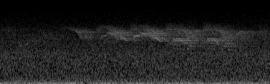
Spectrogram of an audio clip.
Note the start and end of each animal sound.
0.6s-2.7s: Ovenbird (Seiurus aurocapilla)
0.8s-2.5s: Veery (Catharus fuscescens)

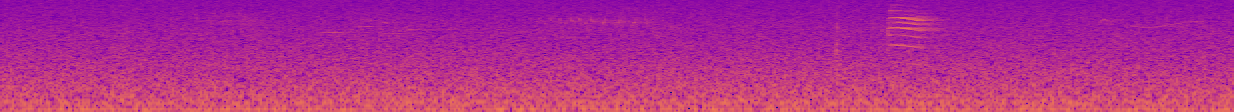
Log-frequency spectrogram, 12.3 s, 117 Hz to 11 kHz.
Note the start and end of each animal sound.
3.0s-4.0s: Hermit Thrush (Catharus guttatus)
5.2s-6.8s: Ovenbird (Seiurus aurocapilla)
8.8s-9.3s: Blue Jay (Cyanocitta cristata)
10.8s-12.0s: Eastern Wood-Pewee (Contopus virens)

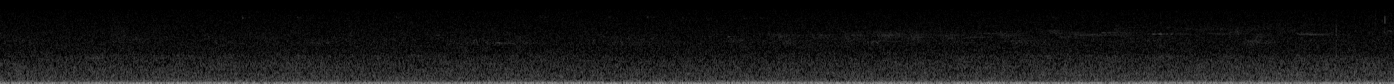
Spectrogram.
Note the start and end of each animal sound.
7.1s-9.2s: Ovenbird (Seiurus aurocapilla)
9.3s-13.7s: Winter Wren (Troglodytes hiemalis)

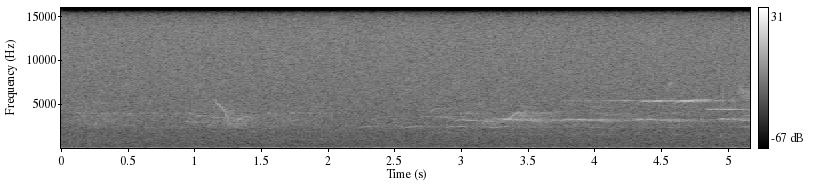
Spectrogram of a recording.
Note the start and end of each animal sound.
0.0s-1.6s: Winter Wren (Troglodytes hiemalis)
1.0s-5.2s: Red-eyed Vireo (Vireo olivaceus)
2.1s-3.6s: Tufted Titmouse (Baeolophus bicolor)
2.4s-5.2s: Blue Jay (Cyanocitta cristata)
4.0s-5.2s: Black-throated Green Warbler (Setophaga virens)

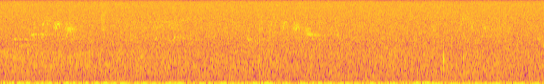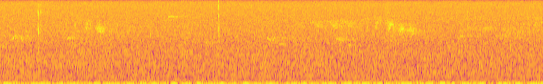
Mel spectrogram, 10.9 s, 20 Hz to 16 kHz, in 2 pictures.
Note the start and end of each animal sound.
0.0s-10.9s: Red-eyed Vireo (Vireo olivaceus)
0.2s-0.9s: Black-capped Chickadee (Poecile atricapillus)
2.7s-3.3s: Black-capped Chickadee (Poecile atricapillus)
4.4s-4.9s: Black-capped Chickadee (Poecile atricapillus)
6.1s-6.6s: Black-capped Chickadee (Poecile atricapillus)
8.2s-9.2s: American Redstart (Setophaga ruticilla)
9.1s-9.8s: Black-capped Chickadee (Poecile atricapillus)

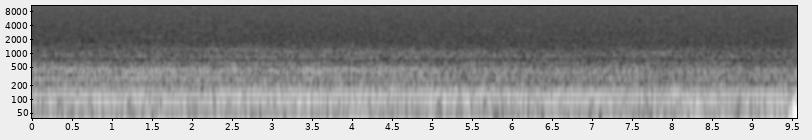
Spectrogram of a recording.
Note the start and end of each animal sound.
5.3s-6.4s: Hermit Thrush (Catharus guttatus)

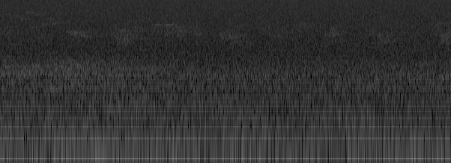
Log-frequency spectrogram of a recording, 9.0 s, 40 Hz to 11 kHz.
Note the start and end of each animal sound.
0.0s-1.2s: Brown Creeper (Certhia americana)
0.0s-9.0s: Red-eyed Vireo (Vireo olivaceus)
2.8s-3.7s: Black-throated Green Warbler (Setophaga virens)

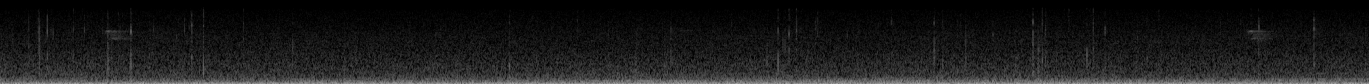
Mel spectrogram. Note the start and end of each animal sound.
1.0s-1.2s: Yellow-bellied Flycatcher (Empidonax flaviventris)
12.4s-12.8s: Yellow-bellied Flycatcher (Empidonax flaviventris)

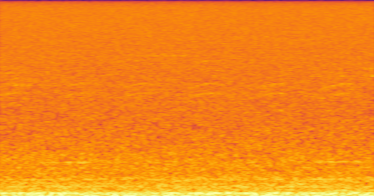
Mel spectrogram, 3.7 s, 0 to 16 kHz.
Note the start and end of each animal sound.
0.0s-3.5s: Red-breasted Nuthatch (Sitta canadensis)

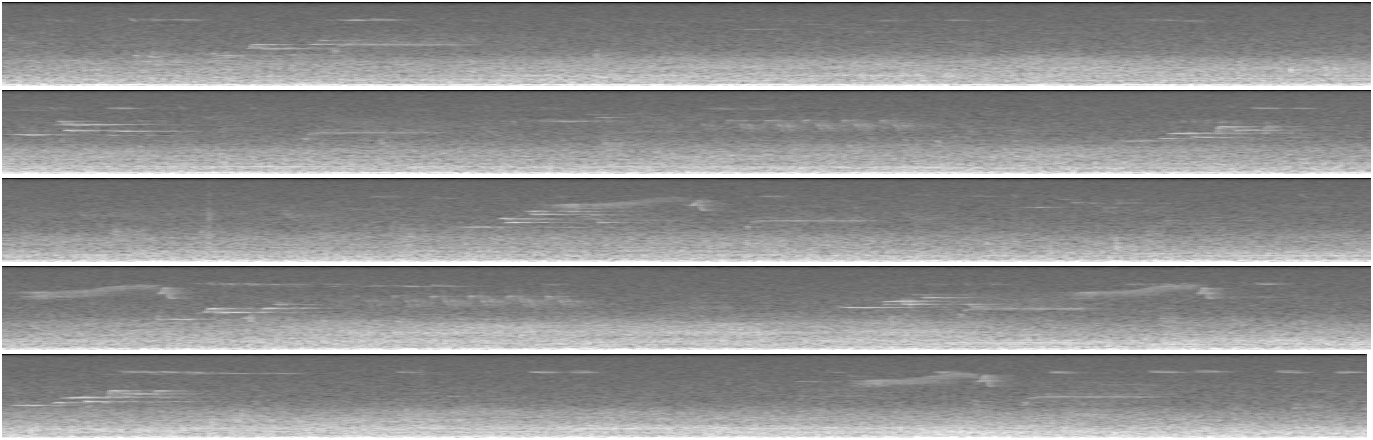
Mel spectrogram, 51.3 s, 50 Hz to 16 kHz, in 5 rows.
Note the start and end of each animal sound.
0.8s-1.5s: Golden-crowned Kinglet (Regulus satrapa)
1.7s-3.7s: Hermit Thrush (Catharus guttatus)
2.4s-3.1s: Golden-crowned Kinglet (Regulus satrapa)
2.9s-3.9s: Red-winged Blackbird (Agelaius phoeniceus)
6.4s-7.4s: Golden-crowned Kinglet (Regulus satrapa)
8.5s-9.1s: Golden-crowned Kinglet (Regulus satrapa)
10.1s-11.8s: Hermit Thrush (Catharus guttatus)
12.3s-13.6s: Red-winged Blackbird (Agelaius phoeniceus)
14.0s-15.2s: Hermit Thrush (Catharus guttatus)
15.3s-17.3s: Ovenbird (Seiurus aurocapilla)
18.3s-20.0s: Hermit Thrush (Catharus guttatus)
23.8s-25.4s: Hermit Thrush (Catharus guttatus)
24.5s-26.0s: Northern Parula (Setophaga americana)
25.9s-27.2s: Red-winged Blackbird (Agelaius phoeniceus)
27.8s-29.4s: Hermit Thrush (Catharus guttatus)
30.7s-32.3s: Northern Parula (Setophaga americana)
31.7s-33.3s: Hermit Thrush (Catharus guttatus)
33.0s-34.5s: Golden-crowned Kinglet (Regulus satrapa)
33.3s-35.3s: Ovenbird (Seiurus aurocapilla)
36.8s-38.9s: Hermit Thrush (Catharus guttatus)
37.9s-39.0s: Red-winged Blackbird (Agelaius phoeniceus)
38.6s-39.9s: Northern Parula (Setophaga americana)
41.0s-42.6s: Hermit Thrush (Catharus guttatus)
41.8s-43.5s: Golden-crowned Kinglet (Regulus satrapa)
44.0s-44.2s: Golden-crowned Kinglet (Regulus satrapa)
44.9s-45.5s: Golden-crowned Kinglet (Regulus satrapa)
47.3s-48.7s: Northern Parula (Setophaga americana)
48.5s-49.8s: Red-winged Blackbird (Agelaius phoeniceus)
48.8s-51.3s: Golden-crowned Kinglet (Regulus satrapa)

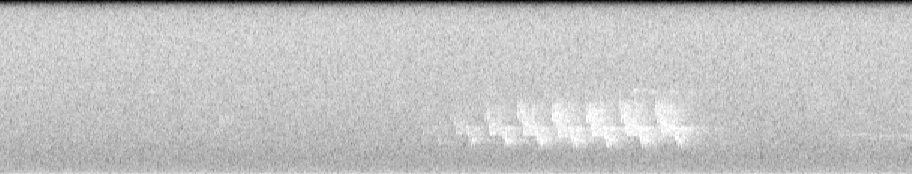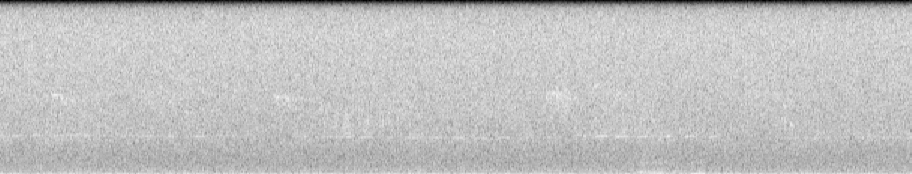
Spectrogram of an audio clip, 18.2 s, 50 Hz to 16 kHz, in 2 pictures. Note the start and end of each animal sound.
4.2s-7.0s: Ovenbird (Seiurus aurocapilla)
8.3s-11.3s: Black-capped Chickadee (Poecile atricapillus)
11.9s-18.2s: Black-capped Chickadee (Poecile atricapillus)

